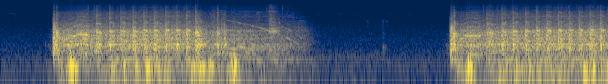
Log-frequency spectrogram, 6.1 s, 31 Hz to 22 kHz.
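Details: 1998 Jeep Wrangler TJ won't start, locking sound: steady rhythmic cranking that never catches, stops, then cranks again; cause later found to be the power plate under the distributor cap; crank no start.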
